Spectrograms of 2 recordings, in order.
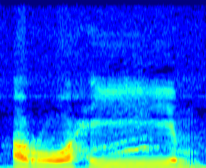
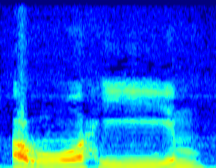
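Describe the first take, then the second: Both takes have the same delivery.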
